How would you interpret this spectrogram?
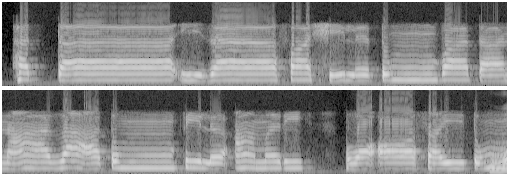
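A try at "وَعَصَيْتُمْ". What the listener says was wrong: आइन को लंबा न करें, वअसै आइन ज़बर आइन को लंबा न कीजिए, वअसैतुम मिन बअदि मा अराकुम मा अराकुम।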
